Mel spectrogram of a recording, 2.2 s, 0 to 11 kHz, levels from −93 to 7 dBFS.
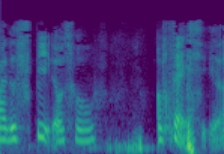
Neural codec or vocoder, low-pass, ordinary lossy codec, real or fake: codec, 16 kHz, 2 kbps, FreqCodec, larger model; 7.2 kHz; MP3, 32 kbps; fake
